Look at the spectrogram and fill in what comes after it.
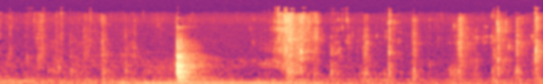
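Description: Close-up eating sounds of a chicken lettuce wrap: wet chewing with many small mouth clicks and crisp lettuce crunching, plus one much louder sharp crunch about two seconds in.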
